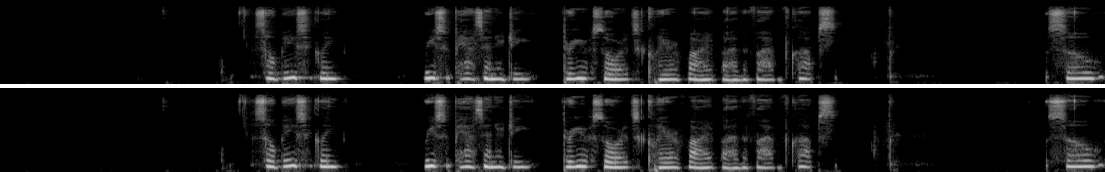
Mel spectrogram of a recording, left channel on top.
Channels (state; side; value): normal; both; correlation 0.53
